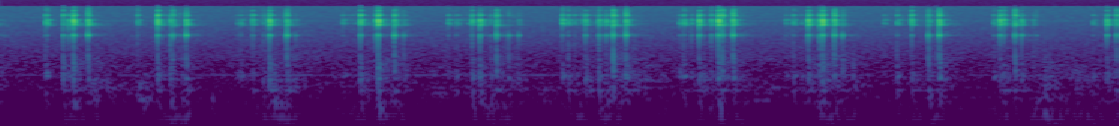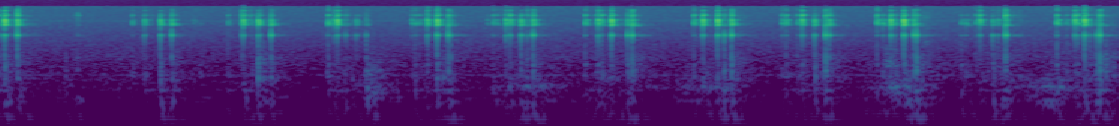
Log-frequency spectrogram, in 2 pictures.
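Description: Long painted nails tap quickly on the sides of a large, empty, hollow ribbed glass jar. The result is bursts of bright, sharp clicks with almost no low end, each dying away almost instantly.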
